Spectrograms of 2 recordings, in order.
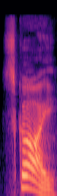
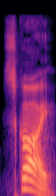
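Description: No difference in how they are said.

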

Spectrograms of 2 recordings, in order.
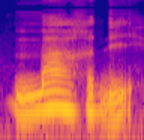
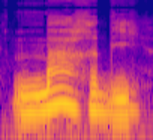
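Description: The two takes are said the same way.

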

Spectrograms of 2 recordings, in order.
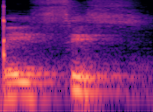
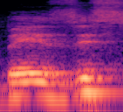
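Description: First: The middle consonant is a hissing s sound. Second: The middle consonant is a buzzing z sound. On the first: The speaker calls it right. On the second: The speaker calls it wrong.

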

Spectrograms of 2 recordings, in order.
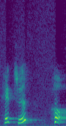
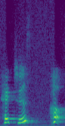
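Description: No difference in how they are said.

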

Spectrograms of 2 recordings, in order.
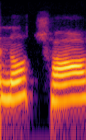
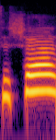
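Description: First: The sh sound is heavy and thick. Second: The sh sound is light and thin. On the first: The speaker calls it wrong. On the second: The speaker calls it right. "Sheen is always murakkaka. It's sha"

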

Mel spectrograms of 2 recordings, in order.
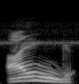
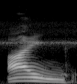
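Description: No difference in how they are said.

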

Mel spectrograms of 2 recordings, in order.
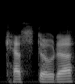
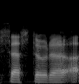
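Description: First: The word begins with a hard K sound. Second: The word begins with a soft S sound. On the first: This is the correct Latin pronunciation. "You always pronounce a C as a hard C" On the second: This is a common but less correct pronunciation. "there are enough people who say cestoda"

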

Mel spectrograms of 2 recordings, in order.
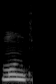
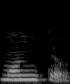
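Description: First: The first vowel is a closer 'o' sound. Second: The first vowel is an open 'aw' sound. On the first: The speaker calls it wrong. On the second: The speaker calls it right.

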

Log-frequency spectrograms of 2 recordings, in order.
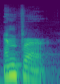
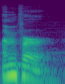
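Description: First: The second vowel is a reduced schwa. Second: The same.

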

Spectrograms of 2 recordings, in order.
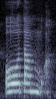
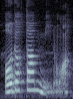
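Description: First: The phrase is said in a shortened form. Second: The phrase is said in its full form. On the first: This is the everyday spoken form. "as a full sentence, be oota mua" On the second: This is the standard written-language form. "That would be how you say wait for me in Kirjakieli"

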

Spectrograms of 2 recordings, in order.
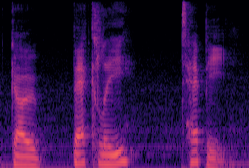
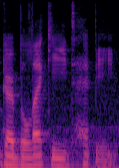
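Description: First: The name is said in a careful Turkish-like way. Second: The name is said in an English-like way. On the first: The speaker calls it right. "I'd like to just on the record say" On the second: The speaker calls it wrong. "which is how I say it, and that so many people get upset about"

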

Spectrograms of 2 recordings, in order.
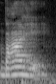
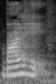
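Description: Both takes have the same delivery.

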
